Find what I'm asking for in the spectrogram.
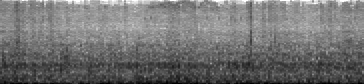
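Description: Motorcycles on a rural road in the Philippines: a steady, close engine drone rumbling continuously, with no talk over it.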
